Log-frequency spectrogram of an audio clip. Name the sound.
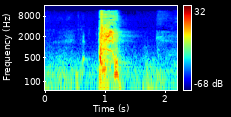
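sneeze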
